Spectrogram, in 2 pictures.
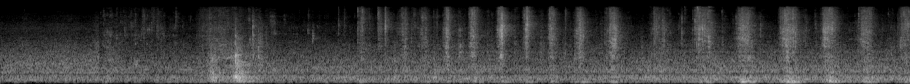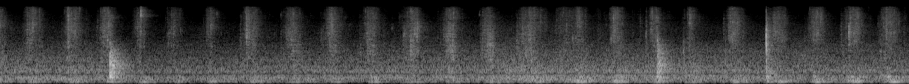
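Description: Scales being scraped off a razorfish (a wrasse) with a scaling tool, in quick repeated strokes of about two to three a second, with a few louder knocks in between.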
